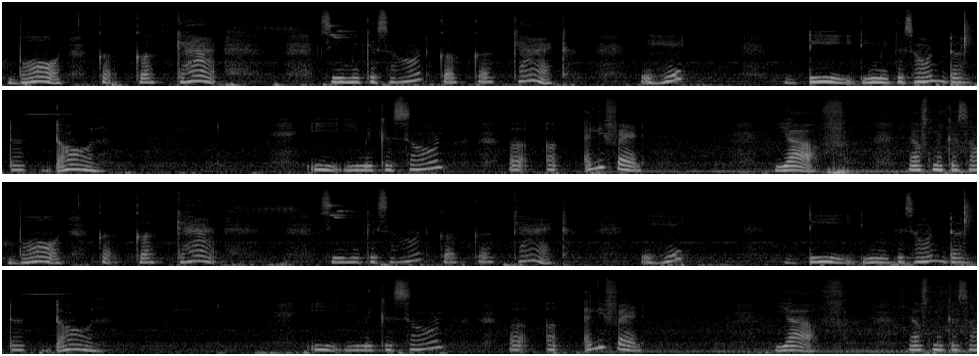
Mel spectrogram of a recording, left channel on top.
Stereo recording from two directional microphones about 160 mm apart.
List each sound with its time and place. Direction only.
0.1 s speech: 25° left (ahead or behind)
8.0 s speech: 30° left (ahead or behind)
9.5 s speech: 15° left (ahead or behind)
12.5 s speech: 30° left (ahead or behind)
14.6 s a sound: 30° left (ahead or behind)
15.5 s a woman's voice: 15° left (ahead or behind)
17.6 s a woman's voice: 20° left (ahead or behind)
